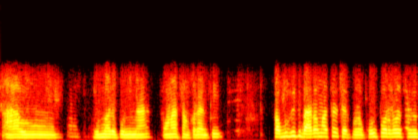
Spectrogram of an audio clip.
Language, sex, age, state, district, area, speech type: Odia, female, 45-60, Odisha, Angul, rural, conversation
